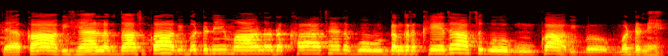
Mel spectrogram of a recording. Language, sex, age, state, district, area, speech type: Dogri, female, 45-60, Jammu and Kashmir, Udhampur, rural, spontaneous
